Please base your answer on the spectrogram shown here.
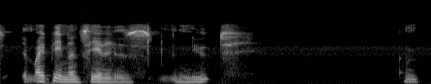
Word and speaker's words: Knut: name is okay so his name is spelled k-n-u-t it's a nuts enunciated as newt and who wrote that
